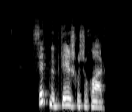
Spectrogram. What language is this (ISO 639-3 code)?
kbd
